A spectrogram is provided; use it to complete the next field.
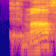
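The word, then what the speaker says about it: Marthe: this is Martha again Marth is spelled in incidentally m a t h e so it might be pronounced Marth but I'm tend I'm putting a little bit of emphasis on the e um to make it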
